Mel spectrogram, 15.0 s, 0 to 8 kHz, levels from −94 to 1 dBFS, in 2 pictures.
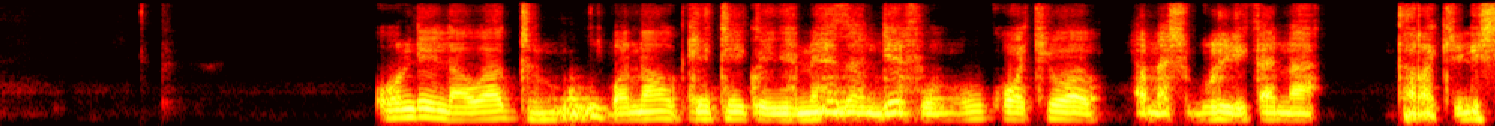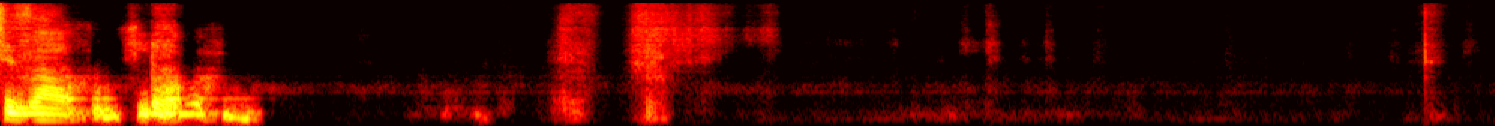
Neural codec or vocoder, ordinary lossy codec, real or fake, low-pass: codec, 24 kHz, 1 kbps, SNAC; MP3, 64 kbps; fake; 7.2 kHz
